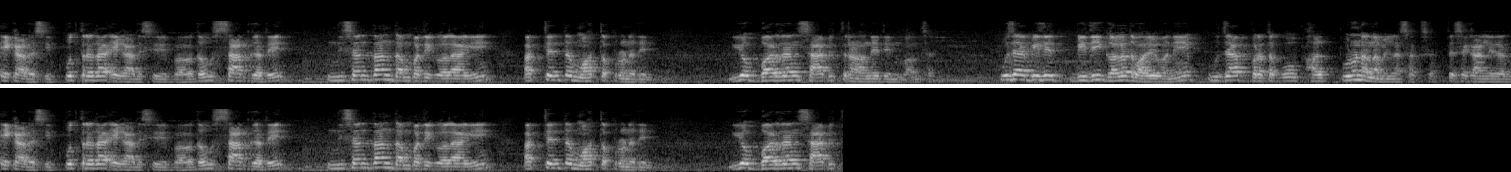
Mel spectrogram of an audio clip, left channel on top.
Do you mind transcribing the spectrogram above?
एकादशी, पुत्रदा एकादशी भदौ 7 गते निसन्तान दम्पतिको लागि अत्यन्त महत्त्वपूर्ण दिन। यो वरदान साबित रहने दिन भन्छ। पूजा विधि गलत भयो भने पूजा व्रतको फल पूर्ण नमिल्न सक्छ। त्यसैकारणले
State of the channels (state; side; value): drops out; right; at 8.5 s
